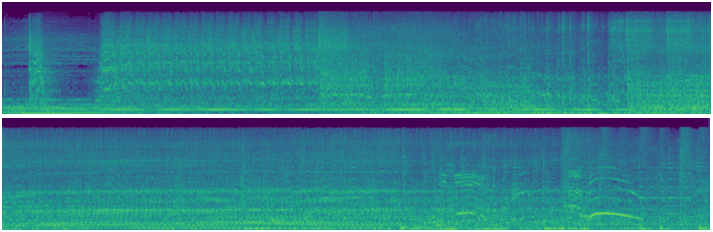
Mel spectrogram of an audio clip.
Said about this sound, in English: Purr of that engine, it was like a weight was lifted off my shoulders.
